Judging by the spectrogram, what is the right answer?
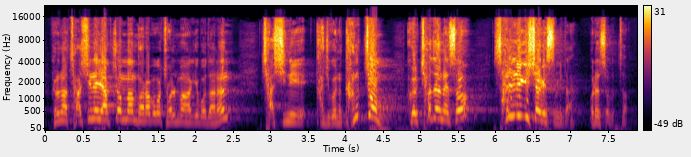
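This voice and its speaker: Fast, high-voiced preaching man in a hall. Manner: emphatic preaching, repeats key words softly. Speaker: pastor. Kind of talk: sermon. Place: church sanctuary. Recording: long church hall reverb.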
